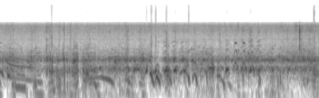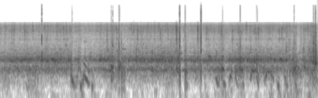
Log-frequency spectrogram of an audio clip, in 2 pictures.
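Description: Underwater sound picked up by a waterproof compact camera: a steady watery hum with gurgling and many short squeaky glides, and a few sharp clicks.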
